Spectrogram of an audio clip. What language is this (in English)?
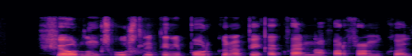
Icelandic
